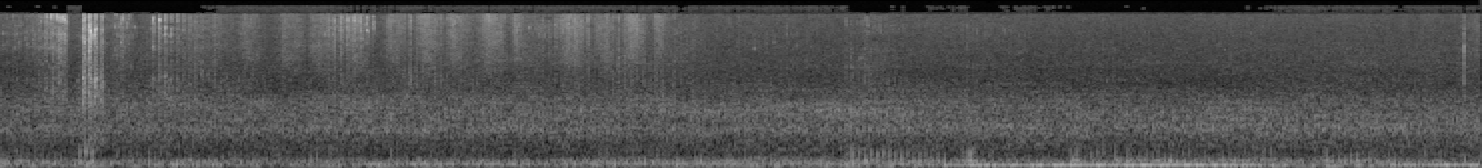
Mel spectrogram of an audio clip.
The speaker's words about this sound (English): Jimmy, you're scratching. Keep scratching, Jimmy, while I have the phone out. Can I hear you purring?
